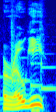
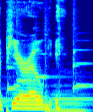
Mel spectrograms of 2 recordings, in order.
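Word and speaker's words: pierogi: Uh pronunciation perogi. Perogi. I'm probably still going to say pureogi, but perogi.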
